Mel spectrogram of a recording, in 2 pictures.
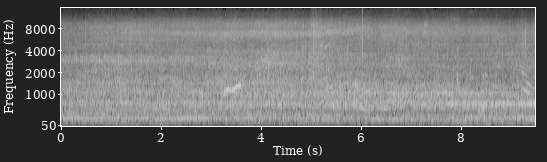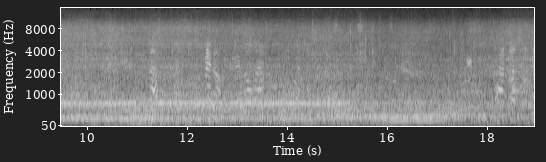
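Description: Motorboat engine running steadily at speed, with rushing water and wind noise on the microphone. A few brief, high rising cries come from the people riding the towed tube.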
